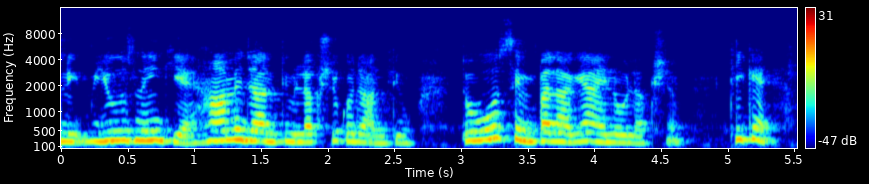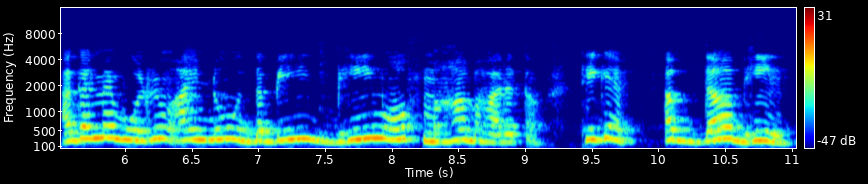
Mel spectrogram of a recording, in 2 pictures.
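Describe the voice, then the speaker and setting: A woman teaches an English grammar lesson, explaining step by step and checking in with her students. Her voice sits fairly high. The recording sounds dull and lo-fi. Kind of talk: classroom lecture.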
